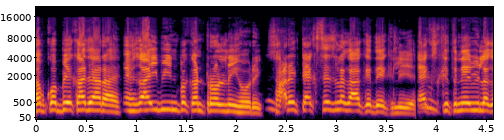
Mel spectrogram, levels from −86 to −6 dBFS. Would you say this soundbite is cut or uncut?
cut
